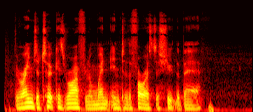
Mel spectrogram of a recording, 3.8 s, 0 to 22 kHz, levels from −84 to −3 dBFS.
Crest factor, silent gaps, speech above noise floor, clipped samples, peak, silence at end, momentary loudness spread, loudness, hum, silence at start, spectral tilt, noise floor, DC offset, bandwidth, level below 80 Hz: 18 dB; none; 33 dB; under 0.1%; -8 dBFS; 0.6 s; 10 LU; -25 LUFS; none; 0.2 s; -6.5 dB/octave; -57 dBFS; under 0.1%; 16 kHz; -48 dBFS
